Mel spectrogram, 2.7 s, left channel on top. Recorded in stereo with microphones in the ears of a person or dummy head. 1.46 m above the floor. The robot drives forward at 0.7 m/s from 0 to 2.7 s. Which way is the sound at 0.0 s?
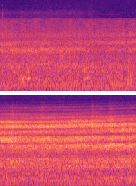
75° right (ahead or behind).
